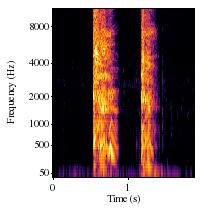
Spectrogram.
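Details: Two short, harsh coughs in a quiet room from an adult who reports catching a flu or something; cough.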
